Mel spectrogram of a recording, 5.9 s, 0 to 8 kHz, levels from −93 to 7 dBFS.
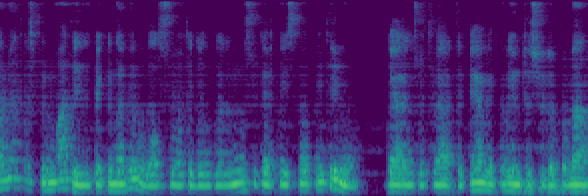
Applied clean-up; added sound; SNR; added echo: neural mask model DeepFilterNet 3.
